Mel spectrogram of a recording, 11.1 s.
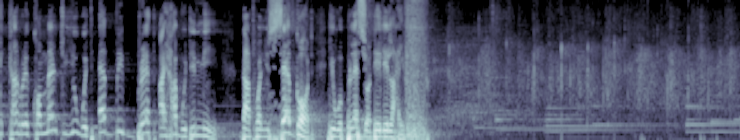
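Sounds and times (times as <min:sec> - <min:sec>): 
speech: 0:00.0 - 0:06.4
audience clapping hands: 0:06.4 - 0:11.0.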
